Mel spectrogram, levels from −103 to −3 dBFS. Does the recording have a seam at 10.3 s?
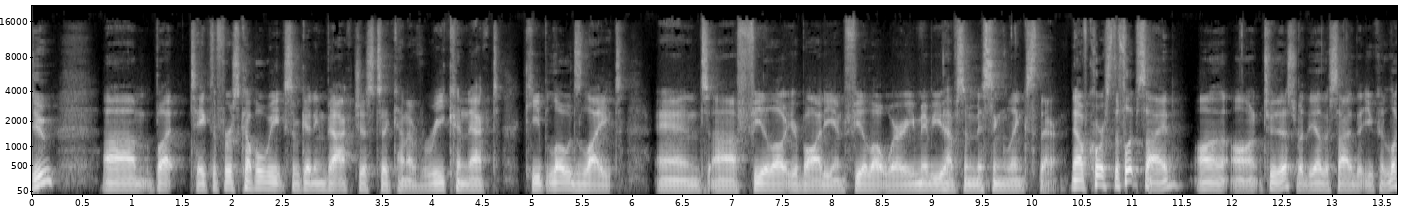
yes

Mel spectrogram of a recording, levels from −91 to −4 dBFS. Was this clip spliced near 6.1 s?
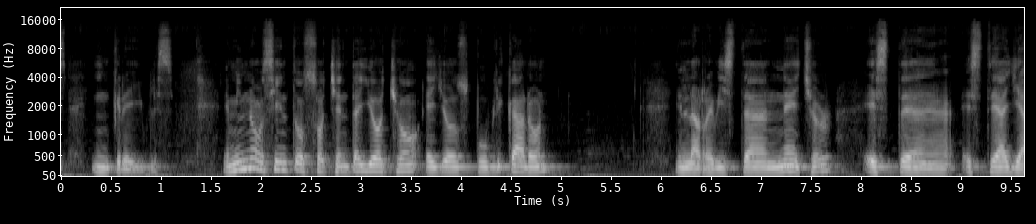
no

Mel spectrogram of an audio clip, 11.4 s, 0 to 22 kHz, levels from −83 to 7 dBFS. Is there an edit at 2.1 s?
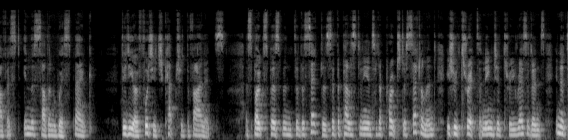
no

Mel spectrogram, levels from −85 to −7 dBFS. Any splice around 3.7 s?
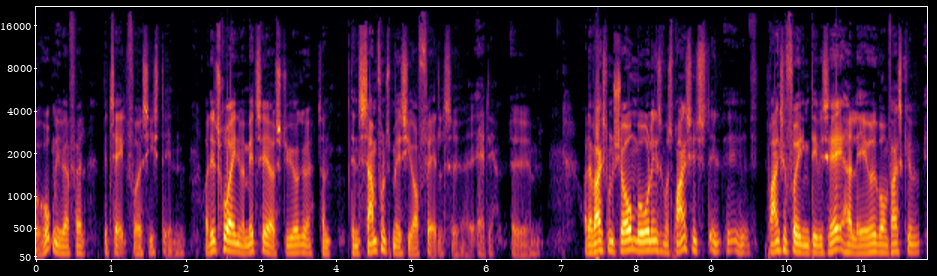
yes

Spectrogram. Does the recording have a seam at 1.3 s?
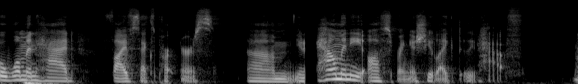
no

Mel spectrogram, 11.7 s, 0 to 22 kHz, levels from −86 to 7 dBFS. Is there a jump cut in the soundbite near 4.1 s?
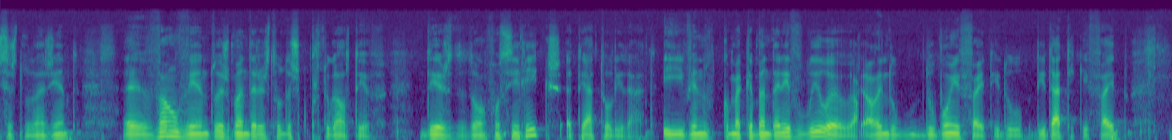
no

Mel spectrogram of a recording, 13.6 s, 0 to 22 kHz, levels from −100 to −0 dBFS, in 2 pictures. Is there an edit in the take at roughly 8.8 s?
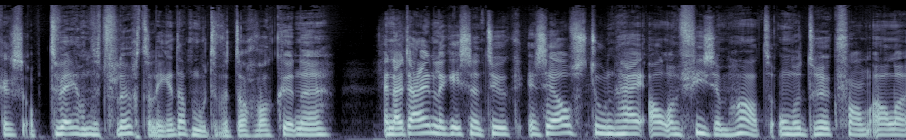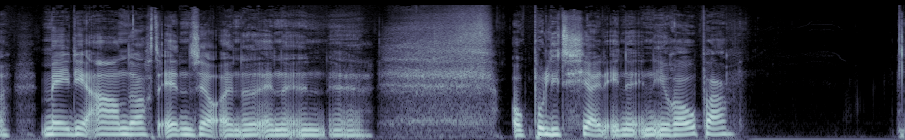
no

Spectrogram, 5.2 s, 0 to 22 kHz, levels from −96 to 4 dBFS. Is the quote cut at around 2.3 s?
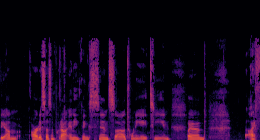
no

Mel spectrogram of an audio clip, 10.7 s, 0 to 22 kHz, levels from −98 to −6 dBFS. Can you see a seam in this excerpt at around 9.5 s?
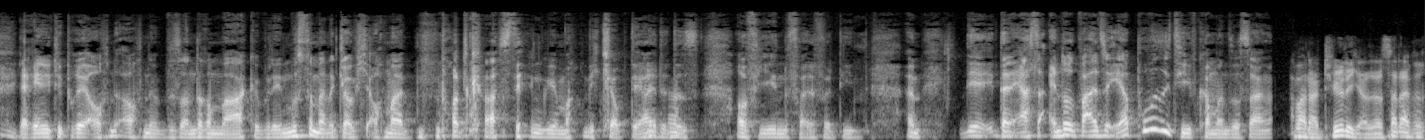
yes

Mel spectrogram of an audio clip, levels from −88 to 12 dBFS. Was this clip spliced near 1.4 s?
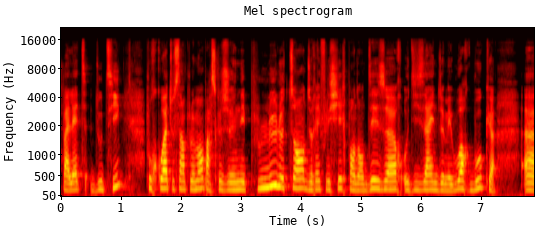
yes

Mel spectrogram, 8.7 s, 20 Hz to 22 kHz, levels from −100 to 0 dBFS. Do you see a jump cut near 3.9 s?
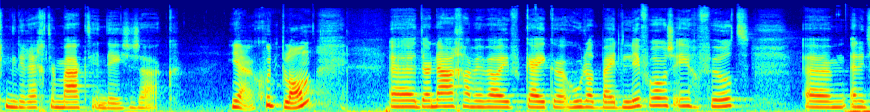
yes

